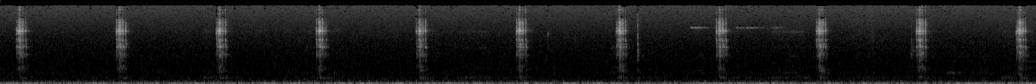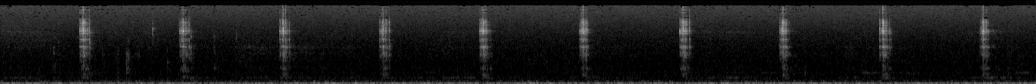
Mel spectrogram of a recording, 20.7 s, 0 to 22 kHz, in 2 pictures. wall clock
0.0 0.3, 1.2 1.4, 2.1 2.4, 3.1 3.3, 4.1 4.4, 5.2 5.4, 6.1 6.4, 7.1 7.4, 8.1 8.4, 9.1 9.4, 10.1 10.5, 11.1 11.4, 12.0 12.4, 13.1 13.4, 14.1 14.4, 15.1 15.4, 16.1 16.3, 17.2 17.4, 18.1 18.4, 19.1 19.4, 20.1 20.5

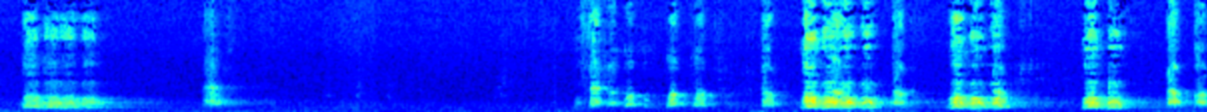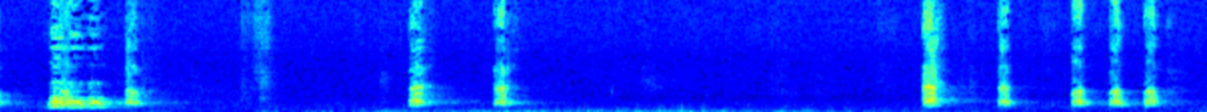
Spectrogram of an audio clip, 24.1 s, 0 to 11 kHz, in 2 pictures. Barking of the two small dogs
0.1 2.6, 5.8 13.7, 16.1 17.4, 21.3 23.9

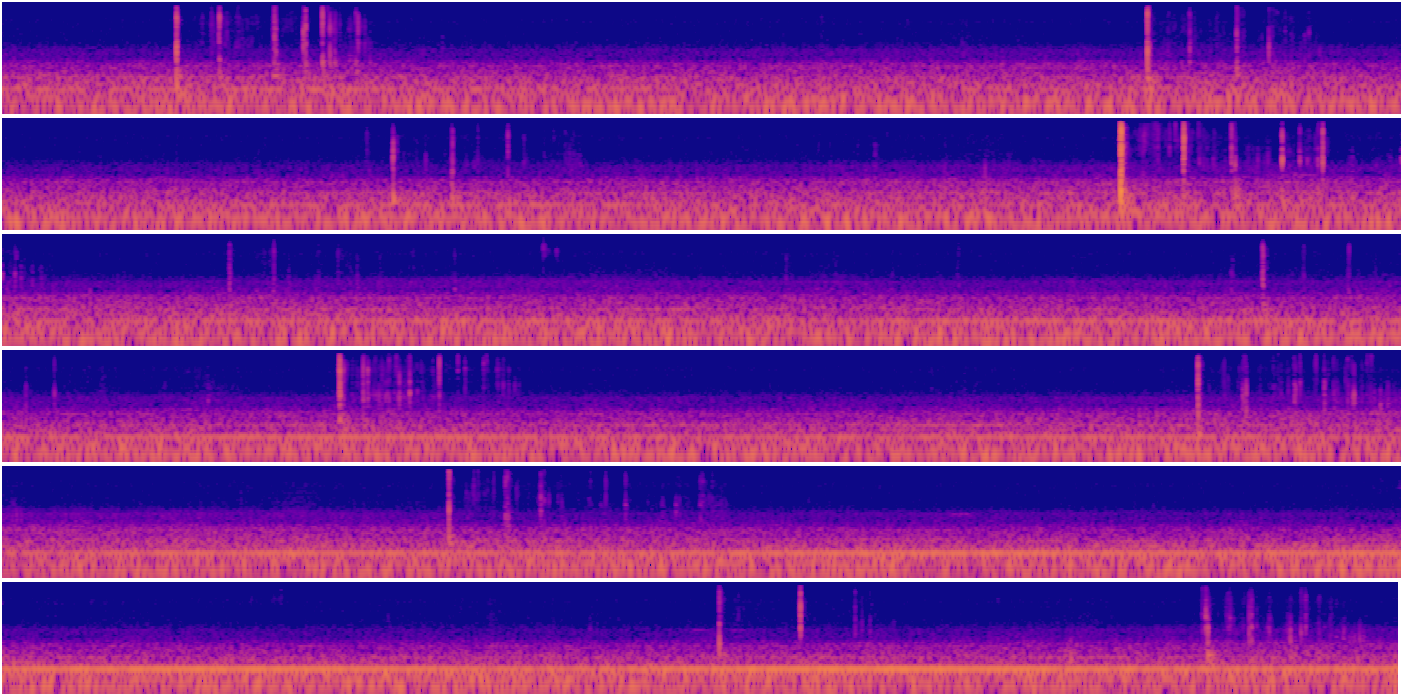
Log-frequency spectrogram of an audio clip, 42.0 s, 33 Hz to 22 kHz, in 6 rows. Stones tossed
12.6 14.2, 22.7 23.6, 41.0 41.8

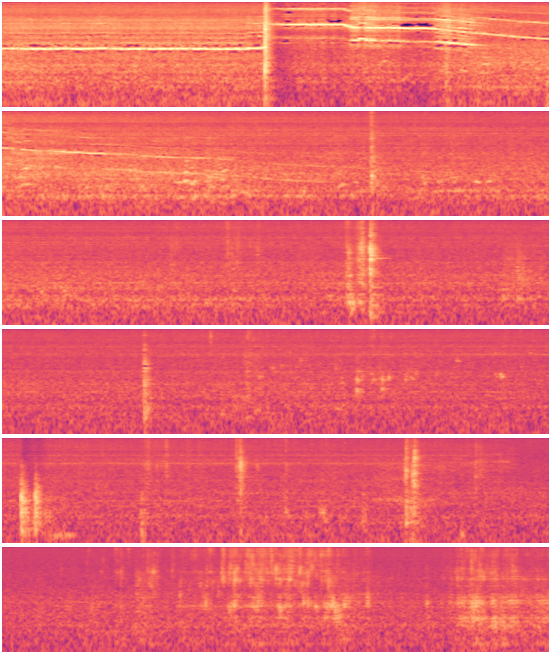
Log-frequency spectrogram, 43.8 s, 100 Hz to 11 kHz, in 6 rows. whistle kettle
0.0 13.9

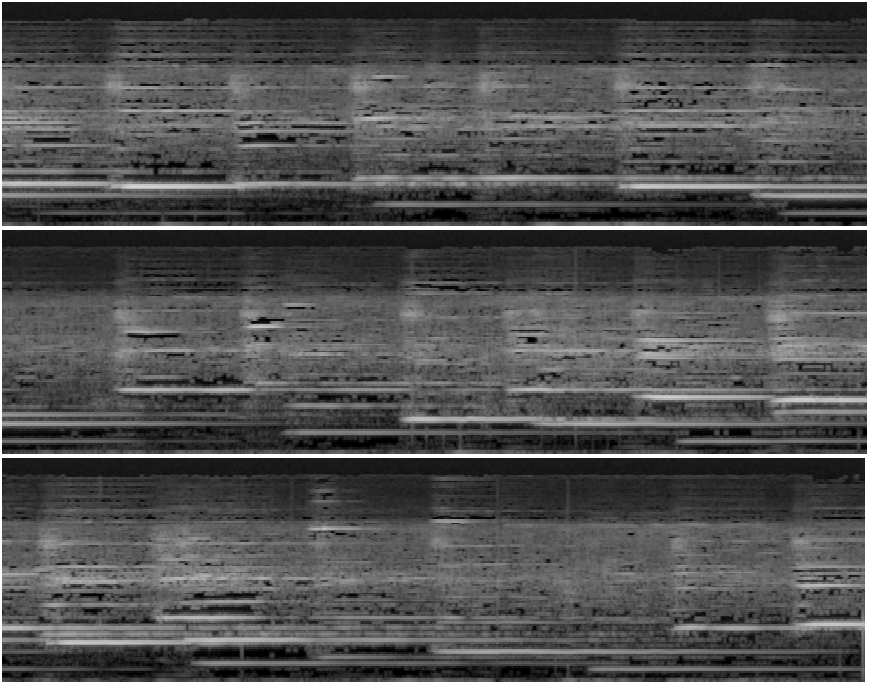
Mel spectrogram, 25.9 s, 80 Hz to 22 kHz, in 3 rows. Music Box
12.5 25.9

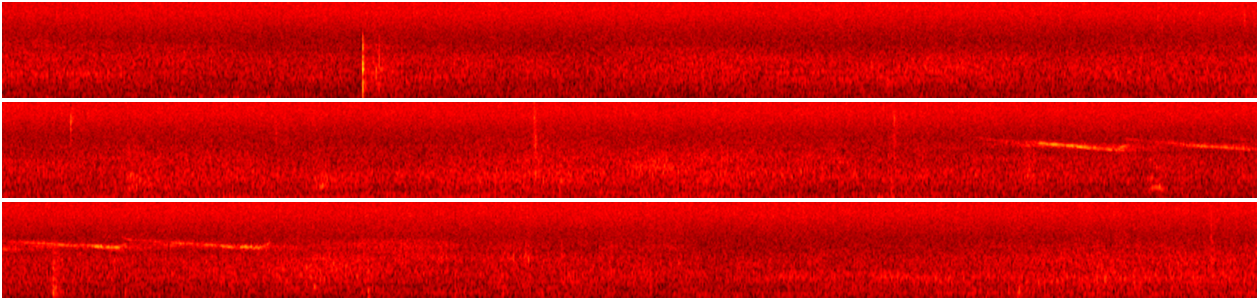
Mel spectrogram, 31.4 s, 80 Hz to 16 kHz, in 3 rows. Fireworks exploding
3.0 3.7, 17.8 26.5

